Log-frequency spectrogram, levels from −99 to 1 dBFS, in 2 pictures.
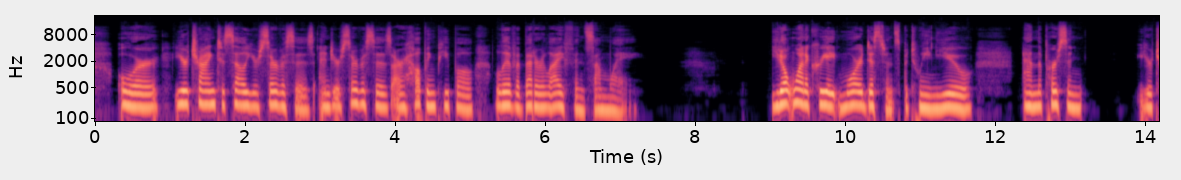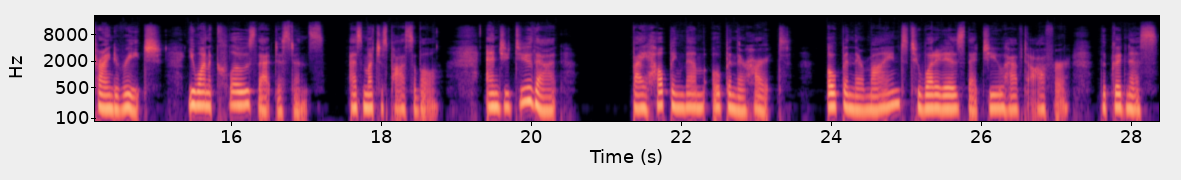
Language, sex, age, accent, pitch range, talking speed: English, female, 30-49, American, 155-190 Hz, 150 wpm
